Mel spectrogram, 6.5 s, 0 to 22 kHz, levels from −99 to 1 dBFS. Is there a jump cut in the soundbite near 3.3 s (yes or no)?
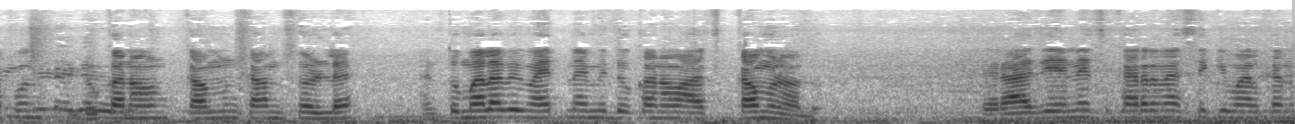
no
